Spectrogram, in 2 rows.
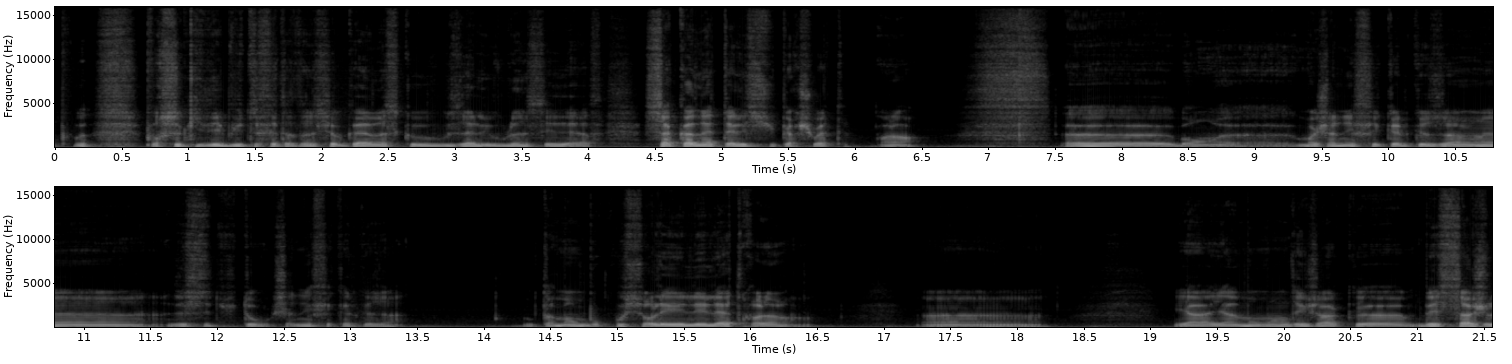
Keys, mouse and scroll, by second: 5.8-6.9 scroll down 4, 8.2-9.7 scroll down 1, 11.0-14.8 scroll down 4, 15.0-15.9 scroll up 3, 15.9-17.2 scroll down 2, 17.7-18.6 scroll down 3, 19.2-20.4 scroll down 3.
